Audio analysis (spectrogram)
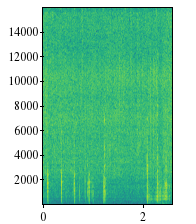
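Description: Onions and pepper sautéing in a pan, a crisp steady sizzle broken by quick crackling pops scattered irregularly, close and fairly loud with no voices.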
